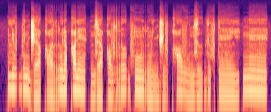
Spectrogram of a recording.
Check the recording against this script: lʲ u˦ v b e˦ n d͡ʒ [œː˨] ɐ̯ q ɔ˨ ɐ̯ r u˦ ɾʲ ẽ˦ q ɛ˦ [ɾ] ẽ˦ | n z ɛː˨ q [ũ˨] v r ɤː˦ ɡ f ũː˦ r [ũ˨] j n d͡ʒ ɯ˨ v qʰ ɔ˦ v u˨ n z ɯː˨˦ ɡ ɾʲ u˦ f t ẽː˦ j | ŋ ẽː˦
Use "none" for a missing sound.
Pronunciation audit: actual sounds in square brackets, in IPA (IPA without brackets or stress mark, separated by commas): ɛː˨, ɾʲ, u˨, ũ˨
